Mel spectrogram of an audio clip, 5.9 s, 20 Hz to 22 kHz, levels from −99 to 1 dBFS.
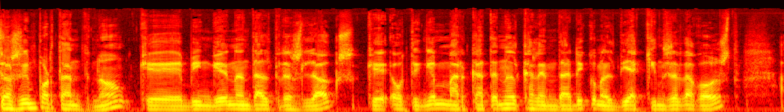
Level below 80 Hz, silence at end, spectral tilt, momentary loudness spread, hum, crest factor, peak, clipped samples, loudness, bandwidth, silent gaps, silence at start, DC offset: -52 dBFS; 0 s; -4 dB/octave; 3 LU; none; 12 dB; -12 dBFS; under 0.1%; -24 LUFS; 17 kHz; none; 0 s; under 0.1%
